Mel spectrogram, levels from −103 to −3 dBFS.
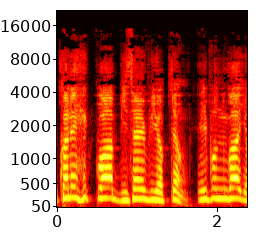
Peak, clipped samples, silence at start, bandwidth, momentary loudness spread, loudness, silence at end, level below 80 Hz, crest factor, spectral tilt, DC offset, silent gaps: -8 dBFS; under 0.1%; 0.05 s; 15 kHz; 8 LU; -25 LUFS; 0 s; -64 dBFS; 16 dB; -6 dB/octave; under 0.1%; none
